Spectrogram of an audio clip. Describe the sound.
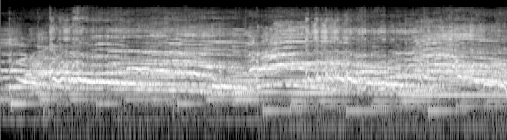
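Several people imitate wolf howls together, overlapping long wavering wails that rise and fall. The chorus is loud and keeps going without a break.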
